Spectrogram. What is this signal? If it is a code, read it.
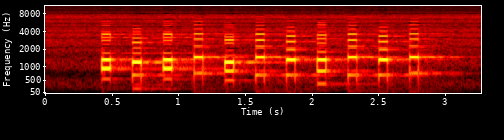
DTMF, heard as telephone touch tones, dialled by machine, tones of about 70 ms, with room echo. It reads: 01067328326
